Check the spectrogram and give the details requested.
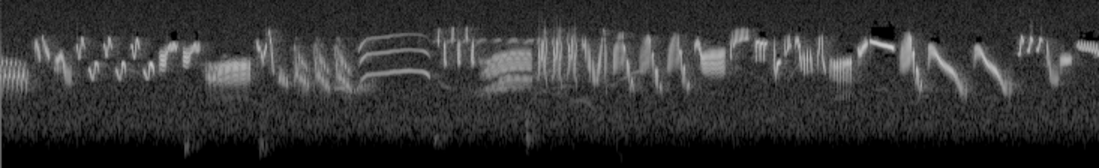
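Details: Skylark song, an energetic jumble of fast trills, repeated chirps and a few drawn-out whistles, continuous and richly varied, with faint background noise.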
